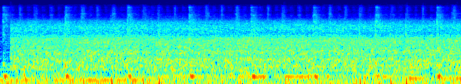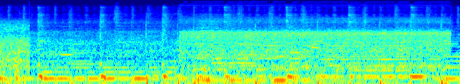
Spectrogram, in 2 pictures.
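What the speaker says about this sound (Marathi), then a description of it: "दाभोळचा हा धबधबा आपल्या पूर्ण क्षमतेनं कोसळतो" A loud, constant roar of the Dabhol waterfall at Pokharbav, about fifteen to twenty feet high and in full flow, a dense rushing wash that barely changes, heard up close.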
